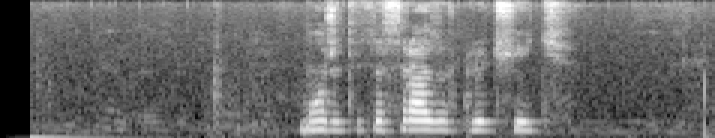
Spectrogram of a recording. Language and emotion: Russian, neutral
